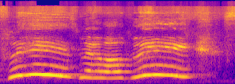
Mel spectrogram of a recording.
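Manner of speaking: put-on sobbing, begging wail, very high and loud. Recalling fetching their own switch, speaker acts out begging mama: imitating crying and pleading. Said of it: "we both crying the whole time".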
